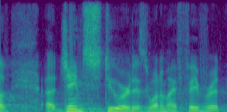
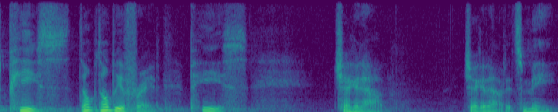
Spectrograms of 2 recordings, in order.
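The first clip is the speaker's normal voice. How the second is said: hushed, soothing, with pauses; calm them softly, sinking low by the end; gentle reassurance; 4 semitones lower, 5 dB quieter than usual. Acted. Preacher as Jesus calming frightened disciples, gently reassuring.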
